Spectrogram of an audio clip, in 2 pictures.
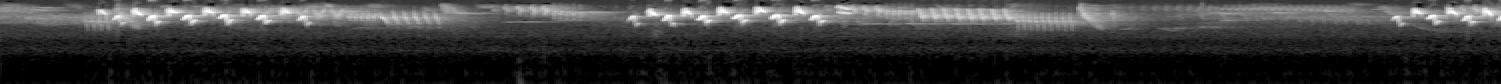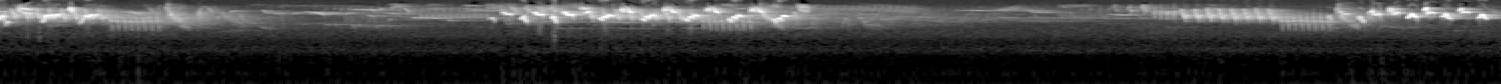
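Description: A songbird singing a high, fast trilled song of rapid repeated notes, five times with pauses of a few seconds between.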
